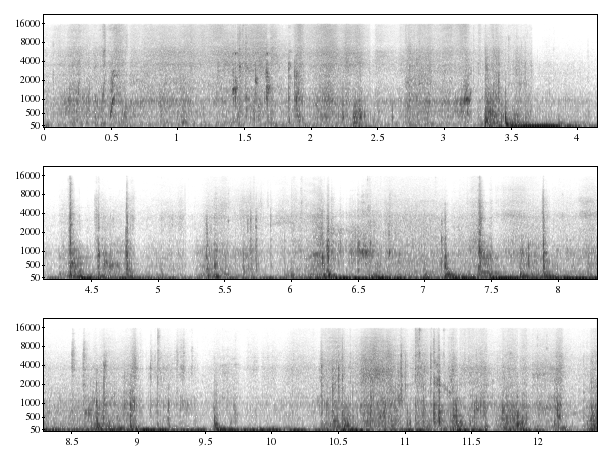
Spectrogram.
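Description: Rustling of fabric gear bags and bedding, with knocks and thumps as gear is shifted around in the Jeep's cargo area. A low rumble joins in from about four seconds in.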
